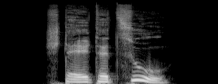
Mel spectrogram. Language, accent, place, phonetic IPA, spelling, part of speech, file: German, Germany, Berlin, [ˌʃtɛltə ˈt͡suː], stellte zu, verb, De-stellte zu.ogg
- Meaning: inflection of zustellen: 1. first/third-person singular preterite 2. first/third-person singular subjunctive II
